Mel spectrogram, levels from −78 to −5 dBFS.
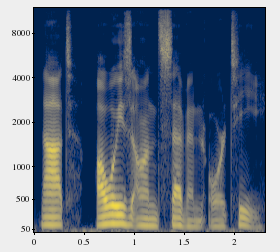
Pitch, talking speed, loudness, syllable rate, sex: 105 Hz, 155 wpm, -19 LUFS, 3.9 syllables/s, male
